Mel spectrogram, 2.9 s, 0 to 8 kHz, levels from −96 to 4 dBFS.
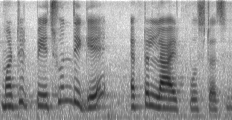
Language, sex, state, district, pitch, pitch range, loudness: Bengali, female, West Bengal, Purulia, 240 Hz, 210-270 Hz, -19 LUFS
